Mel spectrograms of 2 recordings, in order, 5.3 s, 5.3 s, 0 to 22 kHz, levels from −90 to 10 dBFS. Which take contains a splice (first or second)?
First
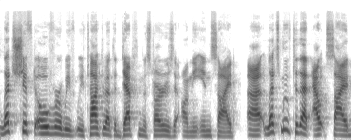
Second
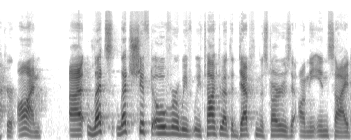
first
